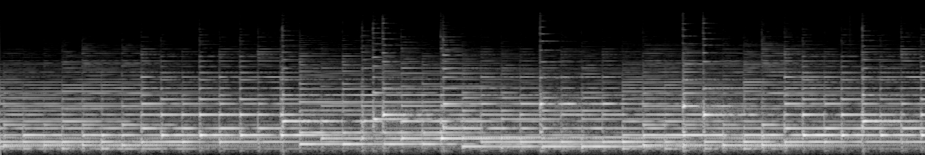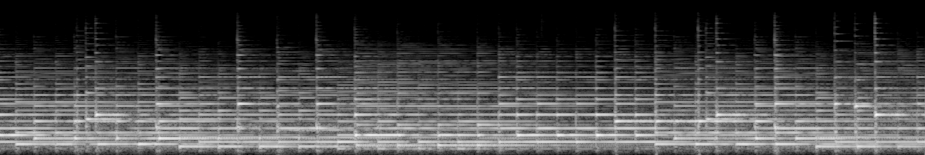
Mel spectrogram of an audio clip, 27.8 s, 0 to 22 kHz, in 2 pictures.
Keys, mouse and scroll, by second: 8.0 ctrl+click, 10.4 double click, 12.4 ctrl+Return, 17.4 double click, 19.0 [, 19.4 [, 19.6 [, 19.7-20.9 [, 22.1 [, 26.2 typing, 26.5 ctrl+d.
